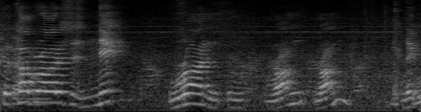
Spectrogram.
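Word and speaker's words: Runge: The artist, the cover artist is Nick Rung. Nick Rung. Yeah, the E is silent.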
